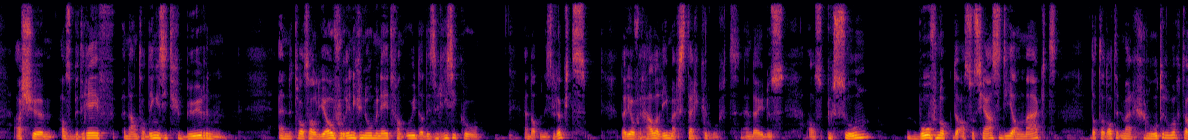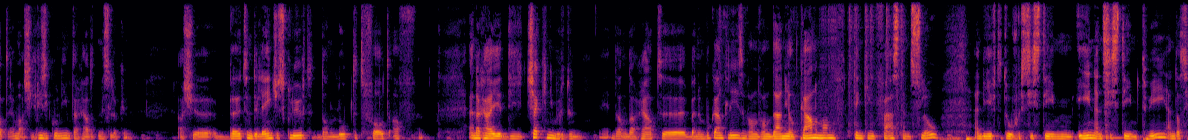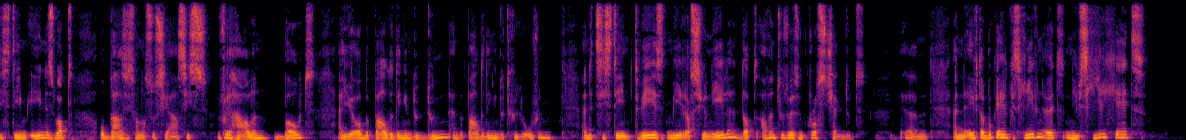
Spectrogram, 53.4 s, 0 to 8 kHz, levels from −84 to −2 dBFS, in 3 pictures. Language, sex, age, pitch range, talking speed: Dutch, male, 50-69, 120-145 Hz, 180 wpm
